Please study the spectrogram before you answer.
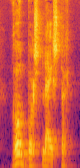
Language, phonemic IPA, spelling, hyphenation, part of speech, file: Dutch, /ˈroːtbɔrstˌlɛi̯stər/, roodborstlijster, rood‧borst‧lijs‧ter, noun, Nl-roodborstlijster.ogg
- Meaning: American robin (Turdus migratorius)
